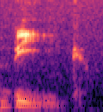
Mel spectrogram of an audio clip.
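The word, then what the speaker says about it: BBEG: BB EG for short, but it's pronounced bab.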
